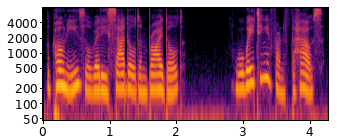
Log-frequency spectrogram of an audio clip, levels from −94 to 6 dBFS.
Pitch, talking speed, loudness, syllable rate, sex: 200 Hz, 180 wpm, -17 LUFS, 6.3 syllables/s, female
